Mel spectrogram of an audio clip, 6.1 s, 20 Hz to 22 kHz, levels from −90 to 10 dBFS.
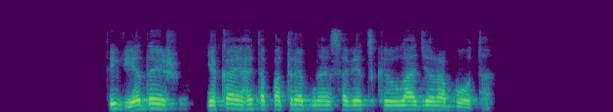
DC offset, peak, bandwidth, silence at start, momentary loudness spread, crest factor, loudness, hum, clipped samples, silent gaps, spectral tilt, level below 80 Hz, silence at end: under 0.1%; -2 dBFS; 6.8 kHz; 1.1 s; 7 LU; 16 dB; -16 LUFS; none; under 0.1%; 1.93-2.06 s; -8 dB/octave; -60 dBFS; 1.25 s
